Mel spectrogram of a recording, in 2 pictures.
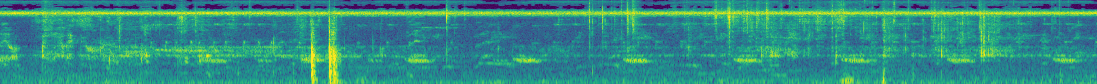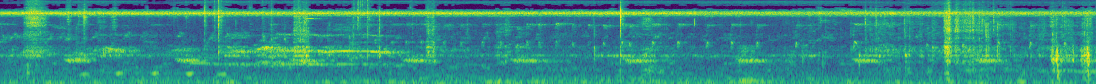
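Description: A bird calling in a long, even series of short notes, about three every two seconds, over a steady high whine. A few sharp clicks come from charcoal being broken by hand, the loudest about three seconds in.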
